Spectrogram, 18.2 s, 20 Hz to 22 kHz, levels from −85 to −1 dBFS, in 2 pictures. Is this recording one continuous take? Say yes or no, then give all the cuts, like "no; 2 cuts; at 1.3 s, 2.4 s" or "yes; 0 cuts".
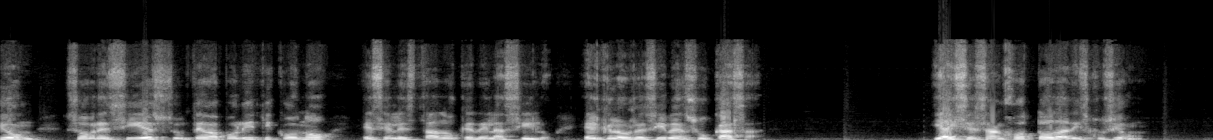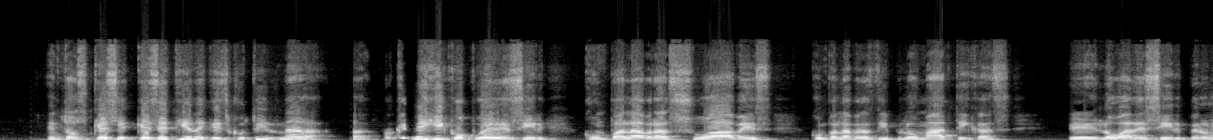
no; 1 cut; at 11.8 s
